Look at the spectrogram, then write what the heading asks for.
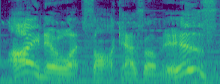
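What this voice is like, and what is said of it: Exaggerated sarcastic tone. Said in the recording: “This is what I sound like when I use sarcasm.”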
